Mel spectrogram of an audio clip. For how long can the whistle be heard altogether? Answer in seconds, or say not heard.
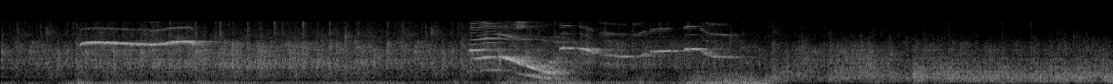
3 s.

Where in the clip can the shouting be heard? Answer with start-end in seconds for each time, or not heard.
4.7-5.7.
